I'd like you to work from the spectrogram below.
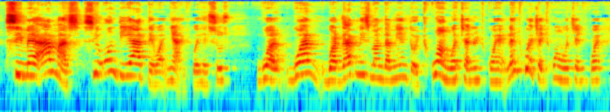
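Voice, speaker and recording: A woman from Oaxaca whose first language is Chatino, slowly reading scripture and preaching, with halting restarts and self-corrections as she translates. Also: fairly high pitch, echoey room. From Oaxaca, Mexico. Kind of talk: slow Bible reading and sermon, translated into Chatino.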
